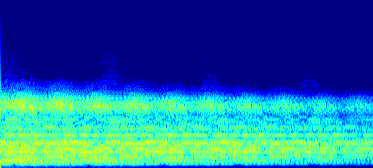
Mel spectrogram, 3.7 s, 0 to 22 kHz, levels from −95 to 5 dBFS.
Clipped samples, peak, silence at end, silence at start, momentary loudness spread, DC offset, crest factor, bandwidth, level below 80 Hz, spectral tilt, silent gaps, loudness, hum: under 0.1%; -16 dBFS; 0 s; 0 s; 8 LU; under 0.1%; 18 dB; 3.6 kHz; -82 dBFS; -10.5 dB/octave; none; -33 LUFS; none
